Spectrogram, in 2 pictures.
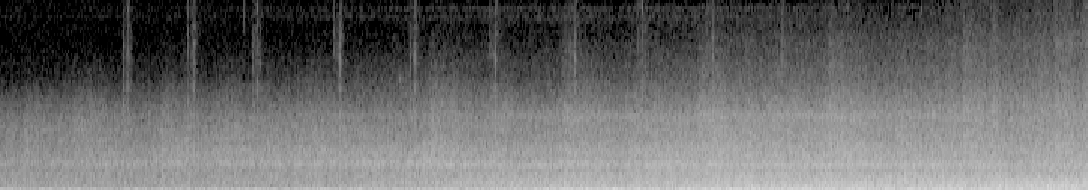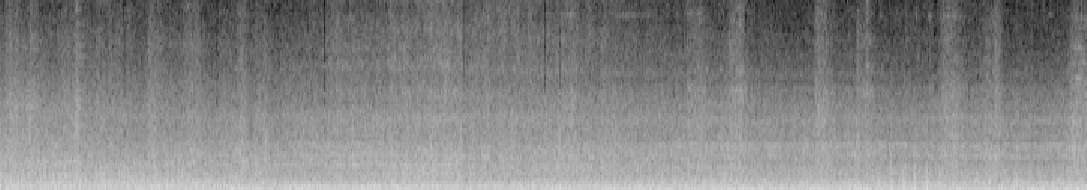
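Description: Freight train passing, growing louder over the first eight seconds and then holding a steady rumble, with the clickety-clack of wagon wheels over rail joints.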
